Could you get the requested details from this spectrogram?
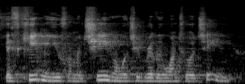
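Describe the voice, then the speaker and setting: A man with a fairly high voice gives a live tarot reading in a casual, profane and preachy way. He talks bluntly and emphatically. The sound carries a roomy echo with a faint hiss behind it. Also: fast, sharp tone. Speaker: tarot reader streaming live.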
